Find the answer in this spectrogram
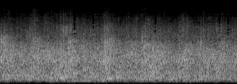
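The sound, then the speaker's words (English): Congregation applause in a church: dense, even clapping from many hands holds a steady loudness throughout, with no voices over it. “Let's give our Lord our applause.”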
